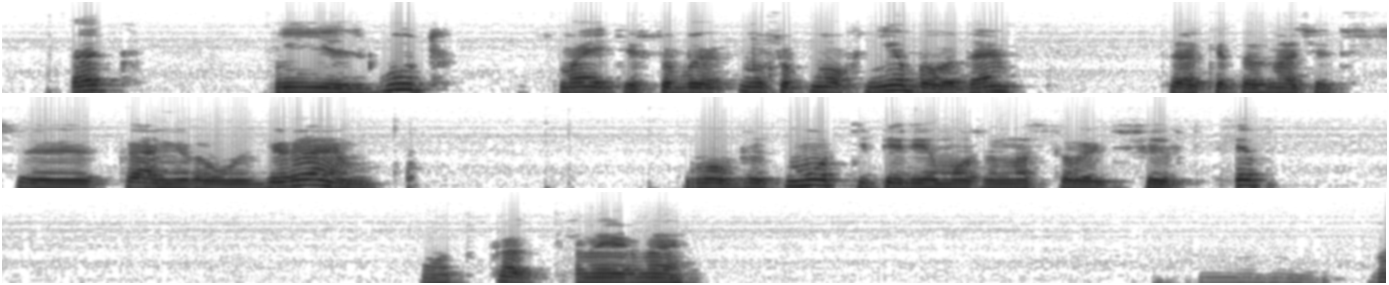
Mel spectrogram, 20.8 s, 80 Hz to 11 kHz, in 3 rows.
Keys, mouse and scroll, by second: 0.3 space, 2.9 click, 9.8 click, 11.4 click, 13.2 shift+f.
